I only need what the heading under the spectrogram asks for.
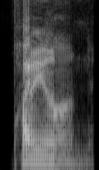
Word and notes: pion: American English

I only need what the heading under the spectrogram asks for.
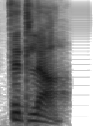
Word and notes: fiddler: Indian

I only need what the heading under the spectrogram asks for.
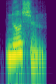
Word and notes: notion: Indian

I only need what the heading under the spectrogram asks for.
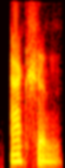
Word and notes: action: American English

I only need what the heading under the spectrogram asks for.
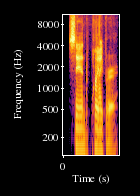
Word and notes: sandpiper: American English

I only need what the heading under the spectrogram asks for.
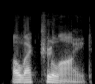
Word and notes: electrolyte: American English

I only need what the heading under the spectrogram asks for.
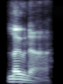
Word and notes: loner: British English

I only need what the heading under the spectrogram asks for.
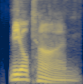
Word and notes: mealtime: American English

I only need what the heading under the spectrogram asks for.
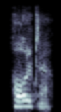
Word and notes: halter: Indian

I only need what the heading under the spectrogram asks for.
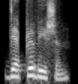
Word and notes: Deprivation: Indian

